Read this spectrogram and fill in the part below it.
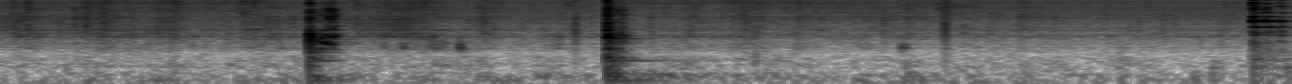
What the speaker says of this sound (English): go ahead and add in the grated carrot. Give it a mix around.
